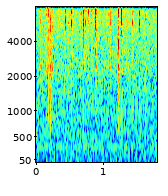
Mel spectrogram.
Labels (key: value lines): label: ambient
recorder: HydroMoth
